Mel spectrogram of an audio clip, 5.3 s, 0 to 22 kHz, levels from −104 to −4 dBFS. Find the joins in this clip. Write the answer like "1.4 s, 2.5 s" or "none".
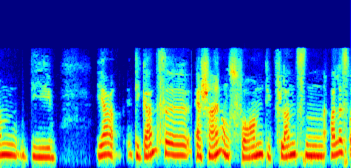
none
